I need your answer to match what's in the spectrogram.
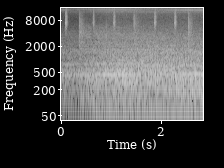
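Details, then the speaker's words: LG front-load washer-dryer after display PCB and touch panel replacement, spin test. Steady hum climbing as the drum speeds up, reading 1370 rpm of a 1400 maximum, smooth with no knocking or grinding: normal spin. "1300. It is coming only maximum, it's showing 1370. It's not showing 1400, but it is okay, it's perfect."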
